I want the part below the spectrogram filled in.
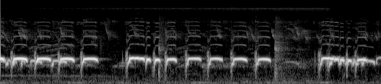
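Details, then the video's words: Local zebra dove, actively singing with a clear voice, a lure to make other doves respond; loud, evenly spaced staccato coos in quick rolling runs, a brief pause, then another run. "PERKUTUT LOKAL GACOR SUARA KRISTAL - Pancingan perkutut bikin cepat nyaut"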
